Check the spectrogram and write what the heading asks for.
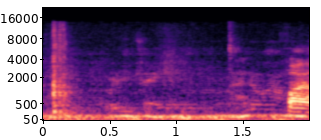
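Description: A man speaking: a pause mid-sentence, then a word near the end, over a steady low hum. A single sharp click at the very start.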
